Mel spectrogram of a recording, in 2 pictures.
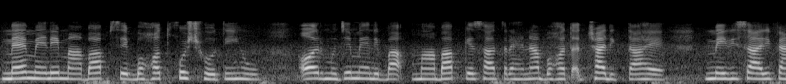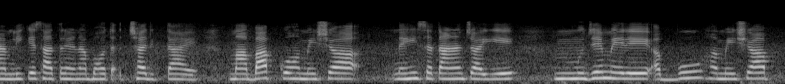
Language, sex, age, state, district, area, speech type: Urdu, female, 18-30, Telangana, Hyderabad, urban, spontaneous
